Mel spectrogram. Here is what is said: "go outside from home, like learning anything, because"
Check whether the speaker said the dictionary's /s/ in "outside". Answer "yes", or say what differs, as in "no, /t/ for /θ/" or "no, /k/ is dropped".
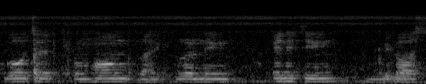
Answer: no, /s/ is dropped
